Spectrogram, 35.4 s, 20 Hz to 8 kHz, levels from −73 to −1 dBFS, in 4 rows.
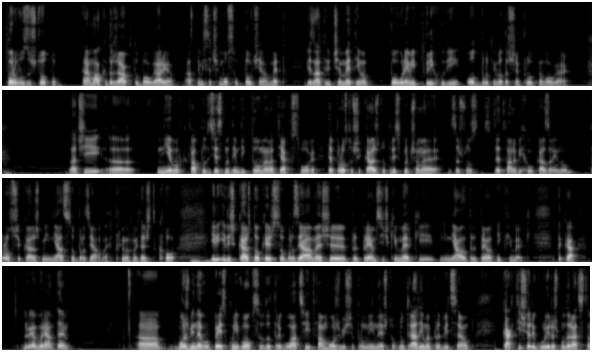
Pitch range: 110-145 Hz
